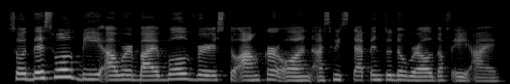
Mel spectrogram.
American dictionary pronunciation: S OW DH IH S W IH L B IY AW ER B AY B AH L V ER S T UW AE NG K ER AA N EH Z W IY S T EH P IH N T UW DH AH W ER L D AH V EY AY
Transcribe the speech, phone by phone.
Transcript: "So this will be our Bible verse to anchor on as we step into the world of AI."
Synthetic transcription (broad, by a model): S OW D IH S W IH L B IY AW ER B AY B AH L V ER S T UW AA NG K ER AA N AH S W IY S T EH P IH N T UW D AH W ER L D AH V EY AY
